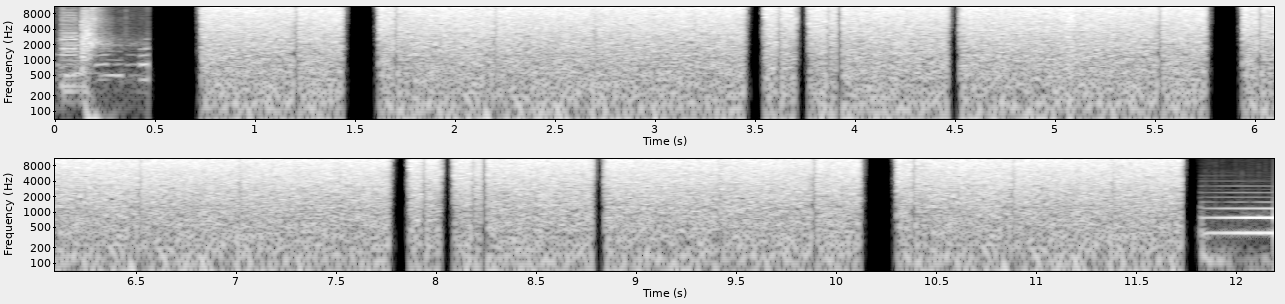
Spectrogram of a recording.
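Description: Television static hiss, a no-signal sound effect, broken by several short silent dropouts. It starts about a second in and cuts off just before the end.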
